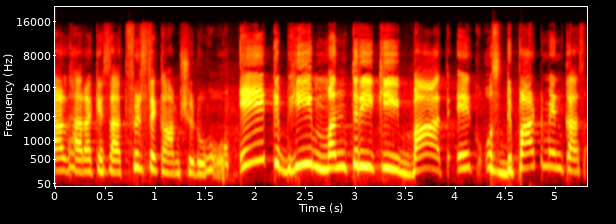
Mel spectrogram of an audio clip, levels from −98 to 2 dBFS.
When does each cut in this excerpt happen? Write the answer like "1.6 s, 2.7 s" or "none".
1.7 s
